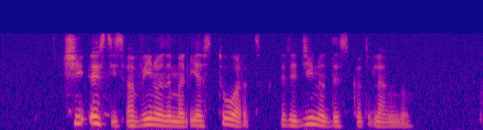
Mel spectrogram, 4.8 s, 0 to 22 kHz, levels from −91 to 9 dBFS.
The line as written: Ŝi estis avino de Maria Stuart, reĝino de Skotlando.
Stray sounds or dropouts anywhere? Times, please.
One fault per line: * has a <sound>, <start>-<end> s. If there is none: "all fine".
* has a dropout, 1.9-1.9 s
